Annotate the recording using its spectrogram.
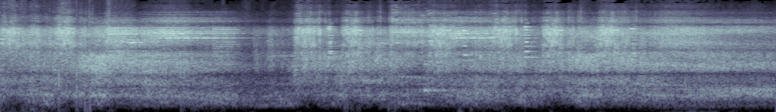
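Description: Metal blades clash and ring in a fight.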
